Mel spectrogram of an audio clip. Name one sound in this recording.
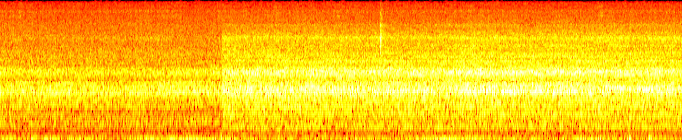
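A furnace roars steadily, growing louder close by.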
